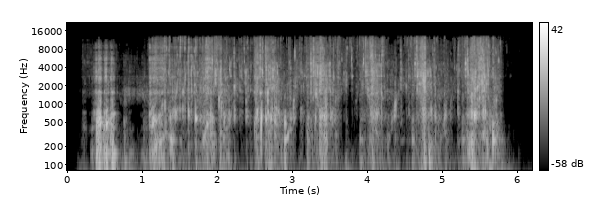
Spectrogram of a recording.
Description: industrial pump siphon hand plastic squeeze squirt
